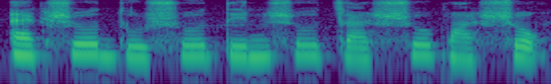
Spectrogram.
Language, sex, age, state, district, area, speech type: Bengali, female, 18-30, West Bengal, Hooghly, urban, spontaneous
